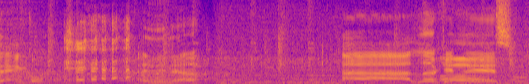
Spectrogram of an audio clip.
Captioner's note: audience laughing; Chanel laughs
